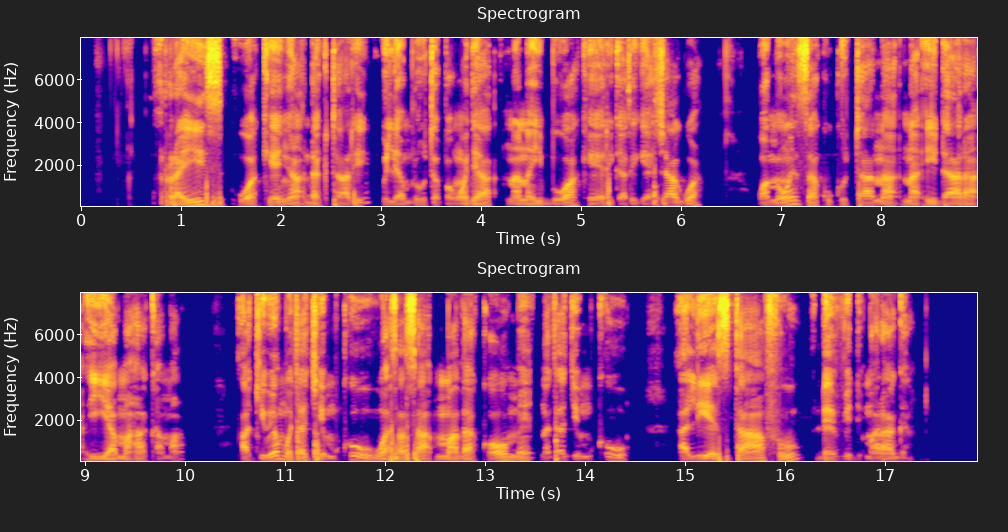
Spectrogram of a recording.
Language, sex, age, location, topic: Swahili, male, 25-35, Nakuru, government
